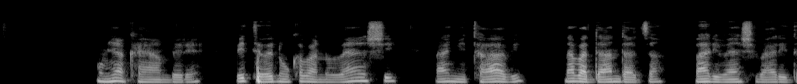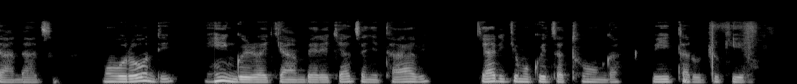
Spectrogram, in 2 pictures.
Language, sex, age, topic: Rundi, male, 18-24, agriculture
